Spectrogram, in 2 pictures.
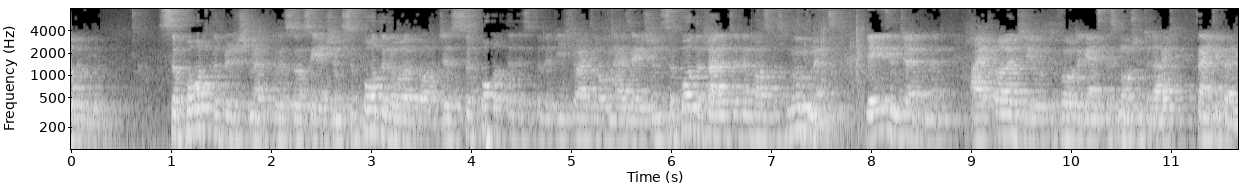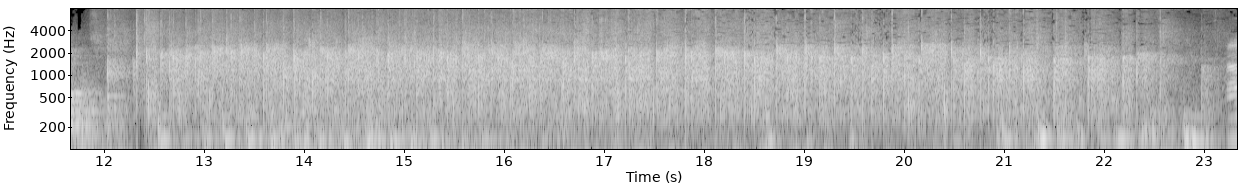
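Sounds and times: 
speech: 0:00.9 - 0:12.2
audience applause after debate speech: 0:12.0 - 0:23.2.

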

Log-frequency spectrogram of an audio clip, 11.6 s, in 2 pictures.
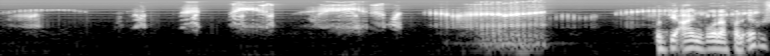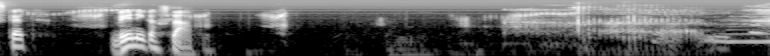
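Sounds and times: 
frogs croaking: 0:00.0 - 0:11.5
speech: 0:04.9 - 0:07.4.

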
